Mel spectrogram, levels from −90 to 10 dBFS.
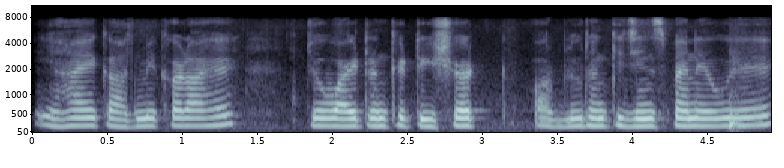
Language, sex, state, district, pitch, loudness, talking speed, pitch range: Hindi, female, Haryana, Charkhi Dadri, 200 Hz, -15 LUFS, 220 wpm, 195-205 Hz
